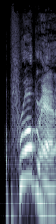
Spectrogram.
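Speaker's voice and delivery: loud, high outburst; stressed exclamation. Retold or imitated. Retelling his stress over planning, loud panicked exclamation. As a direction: blurt it out in mock panic. Repeats it, feeling all this stress.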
